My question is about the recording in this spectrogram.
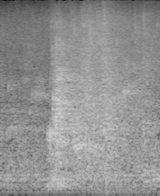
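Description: Koi splashing at the water surface as they feed, with a burst of splashing about half a second in that slowly dies away.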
